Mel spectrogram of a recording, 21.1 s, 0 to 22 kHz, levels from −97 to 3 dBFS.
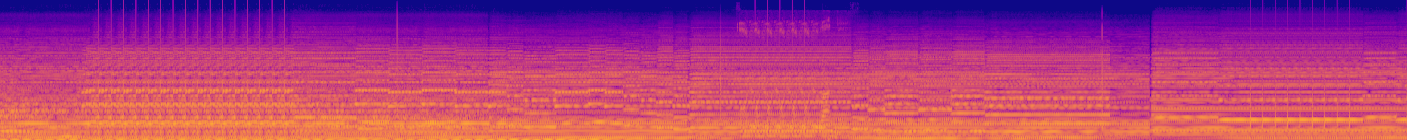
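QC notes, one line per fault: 1.49–4.46 s, 11.33–12.26 s and 18.76–20.43 s, system hang loop: a single 186 ms slice of audio repeats exactly, 16, 5 and 9 times, as the playback buffer cycles while the system is frozen. This gives a machine-gun stutter at about 5.4 Hz, a length that fits an 8192-sample buffer. Little or no audio is lost once playback resumes. A spectrogram shows identical blocks tiled side by side, and the waveform shows a repeating pattern with a jump at each seam.
5.96 s, 10.81 s and 16.54 s, loud pop: a single sharp pop sits on top of the sound each time, peaking about 20 dB, 15 dB and 20 dB above the surrounding level, while the sound carries on underneath. It is likely a voltage transient from a switch, static discharge or driver glitch, shaped by the circuitry that follows. On a spectrogram each pop is a thin full-height vertical stripe. On the waveform it is a brief tall spike standing well above the envelope.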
